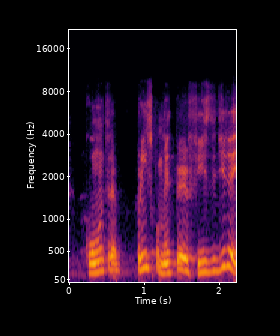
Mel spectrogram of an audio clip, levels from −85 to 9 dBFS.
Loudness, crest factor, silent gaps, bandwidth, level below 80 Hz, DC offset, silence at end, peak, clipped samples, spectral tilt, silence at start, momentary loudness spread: -15 LUFS; 14 dB; none; 9.2 kHz; -56 dBFS; under 0.1%; 0 s; 0 dBFS; under 0.1%; -6.5 dB/octave; 0.2 s; 6 LU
